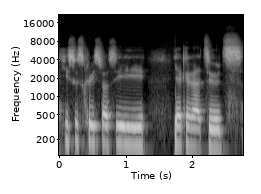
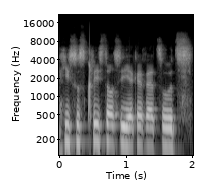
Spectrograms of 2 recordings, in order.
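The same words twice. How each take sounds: First: It is said with a heavy American accent. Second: It is said with a more native Armenian accent.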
